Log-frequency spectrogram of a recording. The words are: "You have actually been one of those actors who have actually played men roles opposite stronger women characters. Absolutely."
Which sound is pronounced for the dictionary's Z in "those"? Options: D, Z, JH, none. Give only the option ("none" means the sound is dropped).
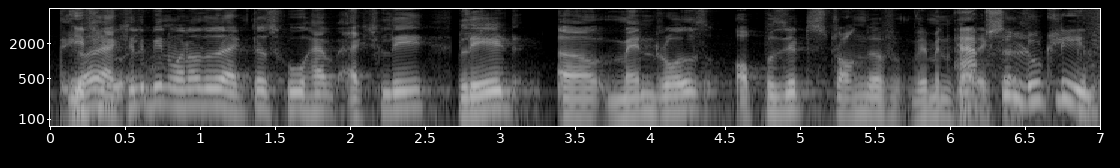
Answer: none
